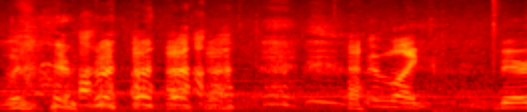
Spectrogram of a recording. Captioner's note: all laugh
